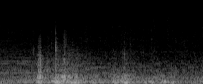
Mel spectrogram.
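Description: Steady rain with a low roll of thunder that swells about half a second in.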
